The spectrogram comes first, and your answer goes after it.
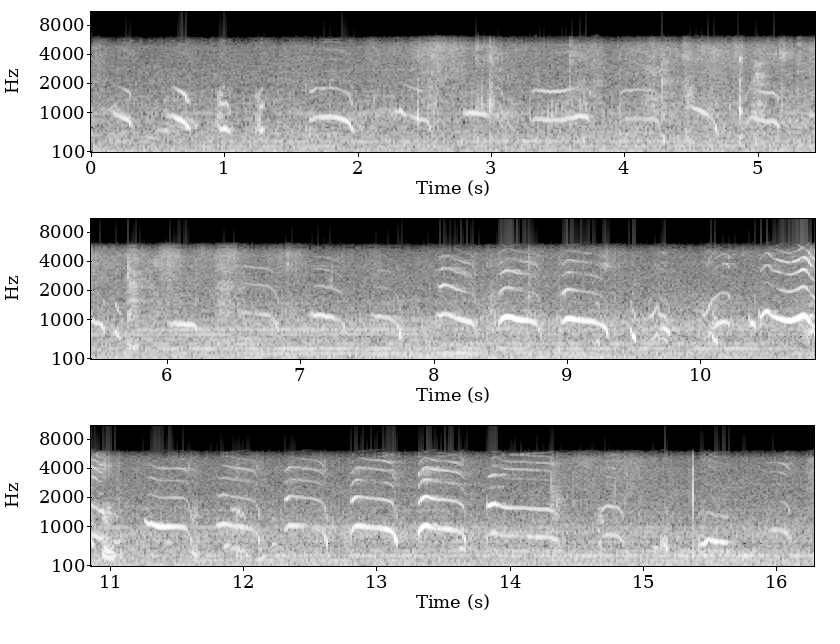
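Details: Several rescue puppies kept with their mother at an animal rescue whimper and squeal continuously, many short high falling cries overlapping in a busy chorus that peaks midway, over a low steady background hum.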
